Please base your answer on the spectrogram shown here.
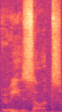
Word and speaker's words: resort: The S becomes Z.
